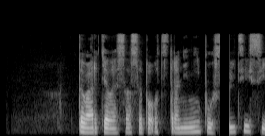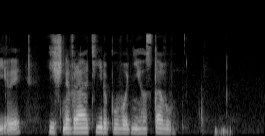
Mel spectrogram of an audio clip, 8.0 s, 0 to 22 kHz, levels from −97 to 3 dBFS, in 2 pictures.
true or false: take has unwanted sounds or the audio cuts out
true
